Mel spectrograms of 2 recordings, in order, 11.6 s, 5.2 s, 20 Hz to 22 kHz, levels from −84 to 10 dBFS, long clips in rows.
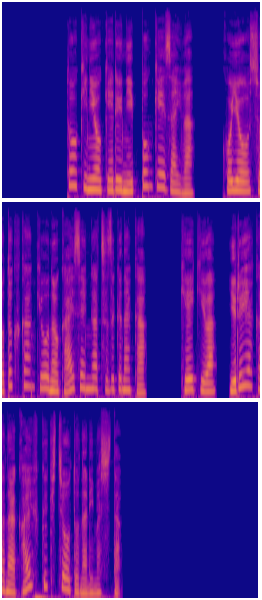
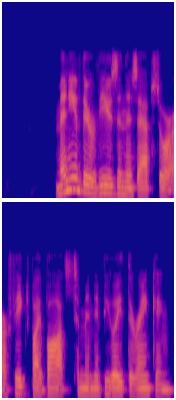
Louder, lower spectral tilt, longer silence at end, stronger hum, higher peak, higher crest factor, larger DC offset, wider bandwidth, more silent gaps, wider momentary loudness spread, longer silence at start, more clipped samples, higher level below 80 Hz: about the same, -25 LUFS vs -26 LUFS; about the same, -5 dB/octave vs -4.5 dB/octave; first, 2.05 s vs 0 s; neither; about the same, -6 dBFS vs -6 dBFS; about the same, 20 dB vs 20 dB; neither; first, 18 kHz vs 8.2 kHz; first, 2.90-3.31 s, 6.05-6.56 s, 7.09-7.27 s vs none; about the same, 8 LU vs 7 LU; first, 1 s vs 0.8 s; neither; first, -44 dBFS vs -66 dBFS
